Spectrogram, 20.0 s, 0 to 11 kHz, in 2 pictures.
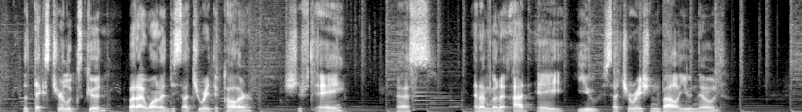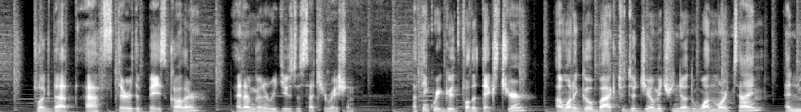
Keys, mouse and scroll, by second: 3.3 shift+a, 11.0 middle click, 14.0 click, 14.5 click, 14.7 click.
